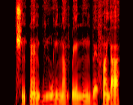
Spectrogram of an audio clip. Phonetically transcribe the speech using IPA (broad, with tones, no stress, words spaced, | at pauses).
ʃĩ˧ k͡pɛ̃˧ ɡ͡bĩ˨wi˧ nã˨k͡pe˨˦nĩ˧ bɛ˧fã˦ja˦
